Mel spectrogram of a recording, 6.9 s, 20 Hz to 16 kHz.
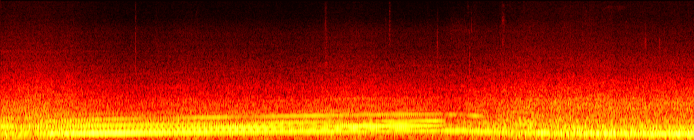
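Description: A 2020-2021 Honda Civic Type R engine climbs in pitch through a strong acceleration pull, loud and close from inside the car, then drops as it shifts and settles into steady cruising noise.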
